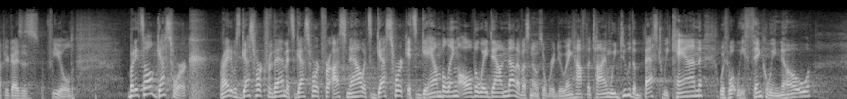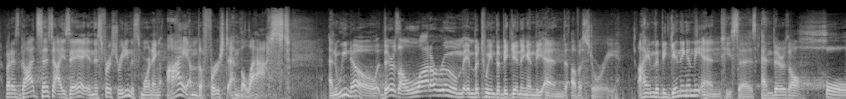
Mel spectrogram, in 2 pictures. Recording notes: recorded live at the 10:00am service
